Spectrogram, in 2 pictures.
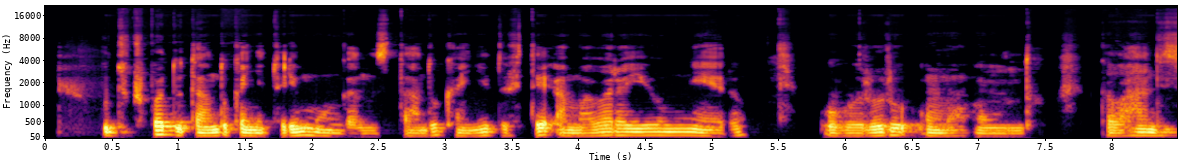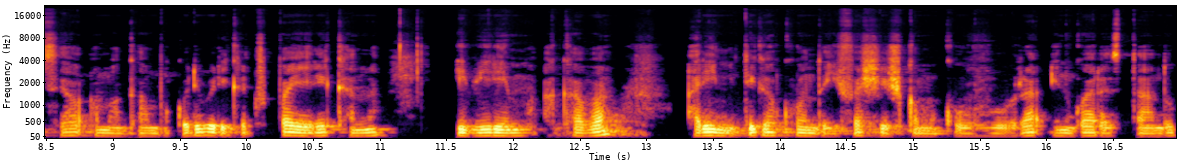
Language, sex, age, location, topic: Kinyarwanda, male, 18-24, Kigali, health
